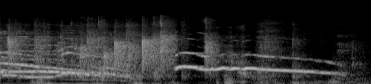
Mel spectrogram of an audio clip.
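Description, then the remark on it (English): An audience at the Joke Workshop comedy show claps steadily for a few seconds, the rapid hand claps mixed with voices cheering and whooping over the top before fading slightly at the end. “Keep clapping your hands together”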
